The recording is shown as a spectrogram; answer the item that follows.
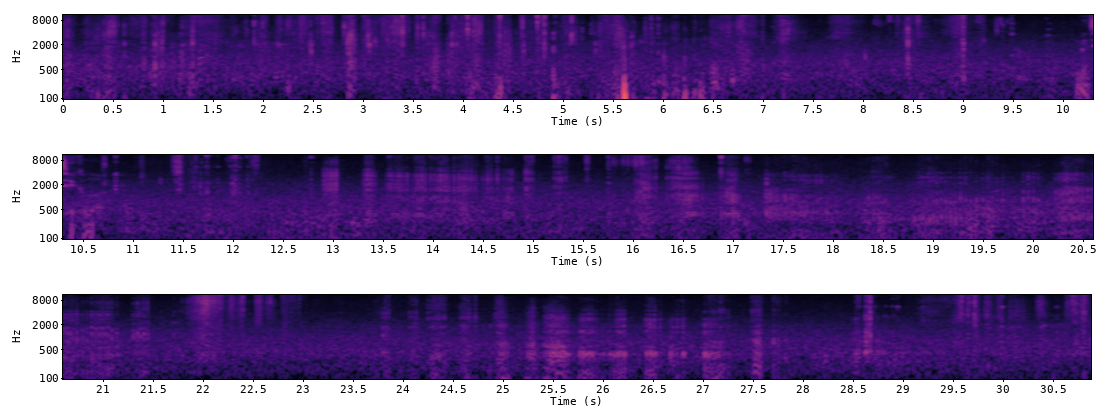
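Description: Hands rubbing, scratching and tapping on a zippered hard-shell first aid kit case, with many small clicks and a louder knock about five and a half seconds in. A steady rainstorm ambience runs underneath.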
